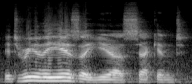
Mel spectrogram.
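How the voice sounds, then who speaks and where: A man's voice: mid-range voice, expressive, normal speed, lightly acted. A man voicing a cheerful, mild-mannered husband in a storybook, pleased and untroubled.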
